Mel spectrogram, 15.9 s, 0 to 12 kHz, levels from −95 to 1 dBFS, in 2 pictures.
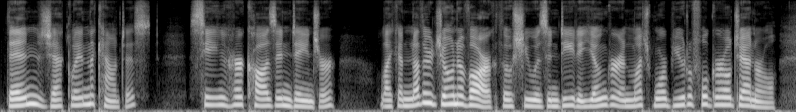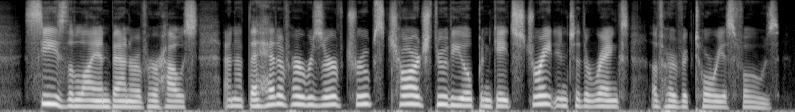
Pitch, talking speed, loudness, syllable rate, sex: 200 Hz, 195 wpm, -17 LUFS, 5.6 syllables/s, female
